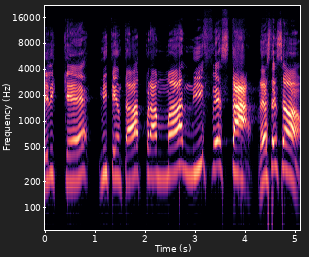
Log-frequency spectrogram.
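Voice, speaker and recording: A man's raised, projected voice at an extremely high pitch, animated and bright with a sharp edge, ordinary pitch variation, dry and close with no echo, on a very clean recording with a silent background. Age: 60s. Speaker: pastor. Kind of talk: sermon. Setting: church with congregation. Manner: animated, call-and-response with congregation.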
